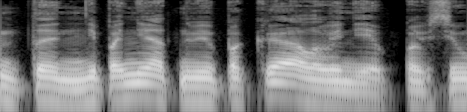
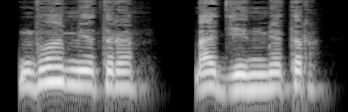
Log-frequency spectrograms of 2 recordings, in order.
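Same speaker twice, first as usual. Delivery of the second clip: higher and louder countdown call; exclaiming; 12 semitones higher, 4 dB louder, slower than usual. Acted. Mai exclaims as the laser drills through. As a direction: call the stop sharply. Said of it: "воскликнула Май".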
